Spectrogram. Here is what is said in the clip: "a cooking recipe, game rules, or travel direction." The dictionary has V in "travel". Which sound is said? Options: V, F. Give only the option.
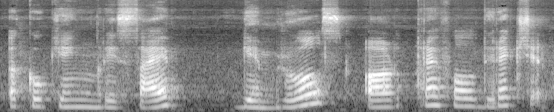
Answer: F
